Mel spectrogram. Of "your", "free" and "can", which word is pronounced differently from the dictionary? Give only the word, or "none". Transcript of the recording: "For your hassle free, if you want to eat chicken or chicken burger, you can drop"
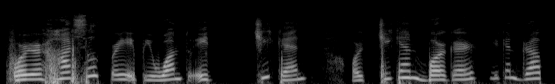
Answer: free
